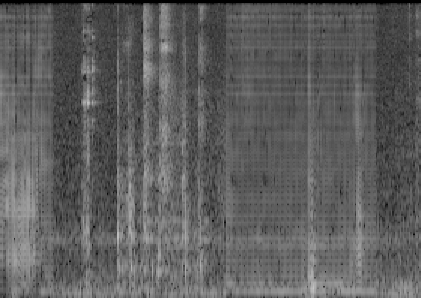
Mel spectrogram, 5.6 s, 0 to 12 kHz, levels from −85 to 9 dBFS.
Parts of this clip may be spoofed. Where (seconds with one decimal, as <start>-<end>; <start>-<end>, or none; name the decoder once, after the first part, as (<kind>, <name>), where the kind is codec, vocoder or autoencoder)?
0.0-0.7 (vocoder, BigVGAN v2); 3.0-5.0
